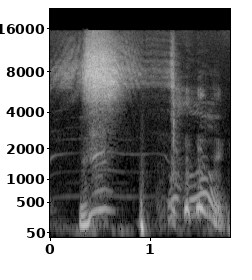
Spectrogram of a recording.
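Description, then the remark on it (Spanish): A voice imitates a mosquito buzzing at one's ear: one loud, hissy, buzzing burst lasting about half a second, followed by a short pop and a few brief vocal sounds. “Azul, pues, de esos que te hacen en la oreja así.”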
